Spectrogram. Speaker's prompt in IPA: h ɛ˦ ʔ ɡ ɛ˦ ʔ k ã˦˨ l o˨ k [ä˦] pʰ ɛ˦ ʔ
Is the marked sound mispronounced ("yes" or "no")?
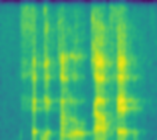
no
